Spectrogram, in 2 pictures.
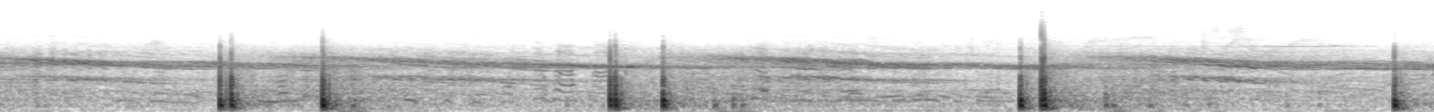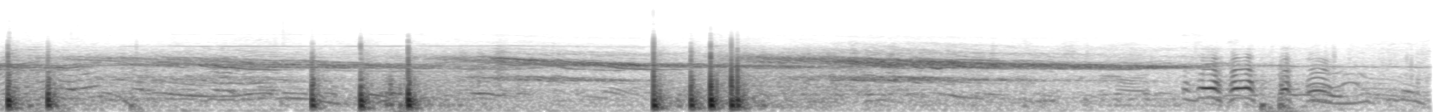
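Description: Fireworks whistle with a falling pitch, over and over.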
